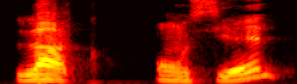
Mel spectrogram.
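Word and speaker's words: arc-en-ciel: اون في اون ان تقرأ اون. سيال السماء. لاك اون سيال القوس في السماء، ولكن نسميه نحن قوس قزح.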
